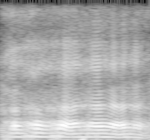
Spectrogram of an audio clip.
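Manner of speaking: soft faint breathy ah; faint sound. Acted. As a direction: barely make a sound. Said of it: "just a faint sound like".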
